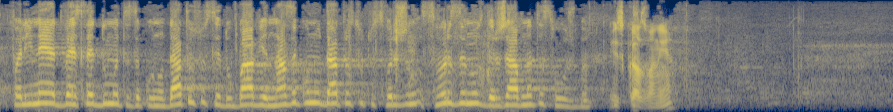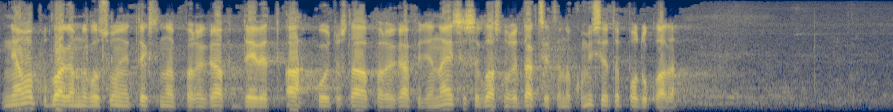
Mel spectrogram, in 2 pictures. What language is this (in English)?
Bulgarian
